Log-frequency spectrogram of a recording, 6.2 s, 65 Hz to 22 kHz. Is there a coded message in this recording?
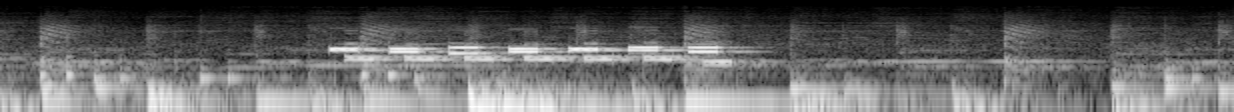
Yes: multi-frequency trunk signalling (R2, with the far end's replies) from 1.6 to 3.7 s, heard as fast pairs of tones, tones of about 150 ms, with room echo. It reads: 6575698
